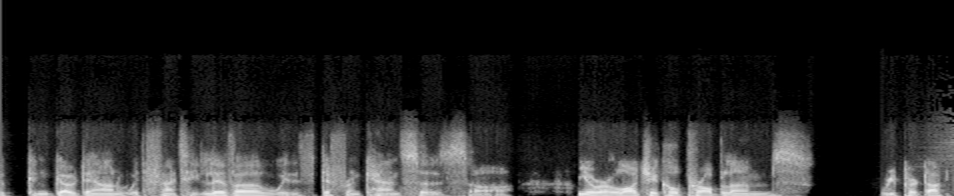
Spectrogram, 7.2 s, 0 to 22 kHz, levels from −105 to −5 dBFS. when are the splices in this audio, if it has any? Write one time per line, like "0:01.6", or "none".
0:01.0
0:02.3
0:04.3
